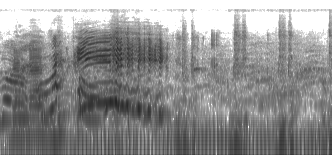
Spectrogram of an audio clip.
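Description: Playful voice sounds during a piggyback game: a high squealing cry that slides down in pitch about a second in, then quieter vocal noises.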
